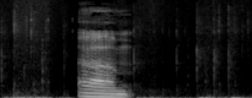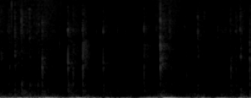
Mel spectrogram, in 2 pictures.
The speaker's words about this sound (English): I gotta type that in.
